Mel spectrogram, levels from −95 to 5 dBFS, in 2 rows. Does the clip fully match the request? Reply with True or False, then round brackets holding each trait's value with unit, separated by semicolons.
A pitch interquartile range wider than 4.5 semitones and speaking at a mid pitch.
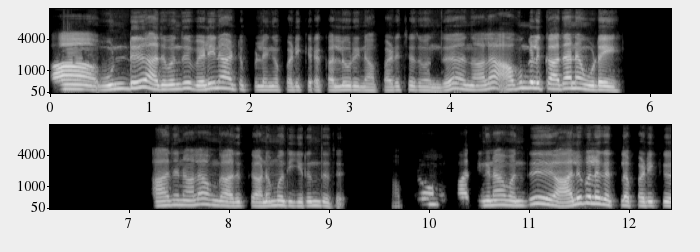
True (5.0 semitones; 180 Hz)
